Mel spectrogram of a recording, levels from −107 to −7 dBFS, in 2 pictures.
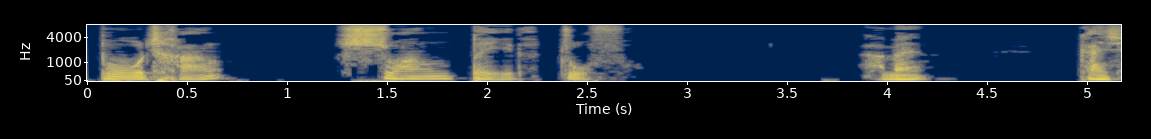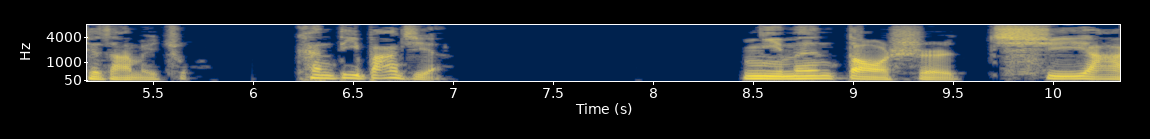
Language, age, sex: Chinese, 20-39, male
